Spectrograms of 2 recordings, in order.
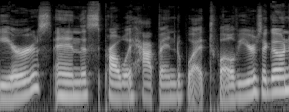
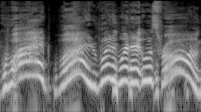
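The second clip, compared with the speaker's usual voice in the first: frantic, very high, panicked shrieking scream; 13 semitones higher, 6 dB louder than usual. Retelling running into her mom's room as her mom screams, acting out a panicked scream. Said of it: "And I'm screaming".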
